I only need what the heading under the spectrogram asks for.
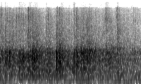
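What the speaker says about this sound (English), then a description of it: "Anyone that takes this job deserves a round of applause." An audience at a county commissioners board meeting claps, a soft, steady patter of hands from a modest group, faint and somewhat distant, continuing evenly throughout.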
